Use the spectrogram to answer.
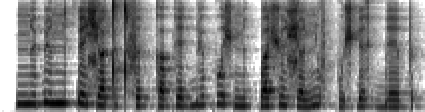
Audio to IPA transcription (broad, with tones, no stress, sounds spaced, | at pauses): ɲ y˧ ɓ y˦ ɲ ʊ˦ t ɗ e˧ ɕ œ˨ t ɪ˨ t f e˨ p k ɐ˨ k e˨ ɡ͡b y˧ kʷ e˦ ʃ ɲ y˨ ɡ͡b ɐ˧ ʃ y˧ ɕ œ˨ ɲ ʊ˦ f kʷ ɪ˨ ʃ ɗ ɪ˧ x ɡ͡b e˨ p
